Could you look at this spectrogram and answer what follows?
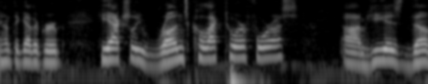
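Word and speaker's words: Collectour: It's spelled Collect, O-U-R at the end, like a tour. Collector is one of our people.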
